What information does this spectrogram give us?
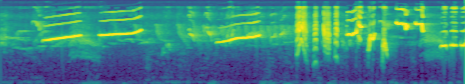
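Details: Oriental magpie-robin lure song for a kept bird: two long, clear upslurred whistles, a softer warble, then a quick string of sharp chips and high squeaky notes.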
